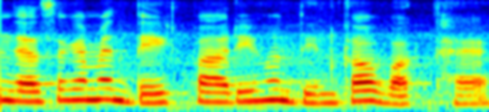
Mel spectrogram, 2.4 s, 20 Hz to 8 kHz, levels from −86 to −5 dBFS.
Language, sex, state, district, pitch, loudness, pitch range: Hindi, female, Delhi, New Delhi, 220 Hz, -15 LUFS, 195-240 Hz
